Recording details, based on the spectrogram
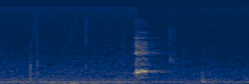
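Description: A voice makes a single short hiccup imitation, a brief sharp vocal catch standing alone against quiet room noise.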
